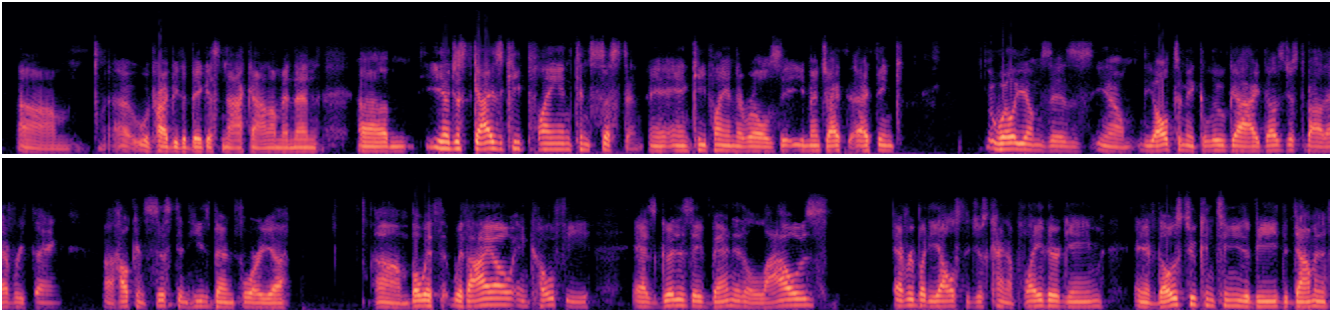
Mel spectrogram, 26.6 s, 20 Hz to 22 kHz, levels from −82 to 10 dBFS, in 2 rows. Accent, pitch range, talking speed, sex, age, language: American, 115-145 Hz, 190 wpm, male, 30-49, English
